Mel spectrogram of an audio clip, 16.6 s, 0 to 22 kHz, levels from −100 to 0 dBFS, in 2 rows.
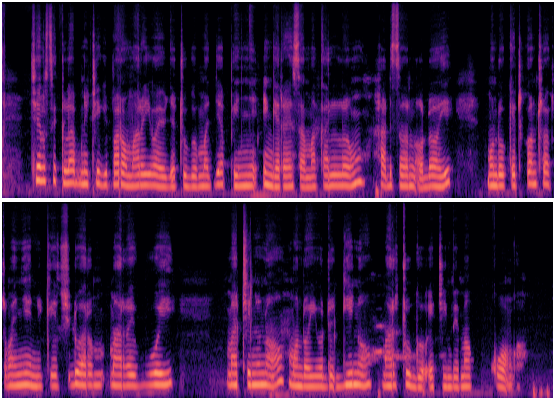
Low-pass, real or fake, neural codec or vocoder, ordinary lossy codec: none; fake; codec, 44.1 kHz, 7.8 kbps, Pupu-Codec; none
